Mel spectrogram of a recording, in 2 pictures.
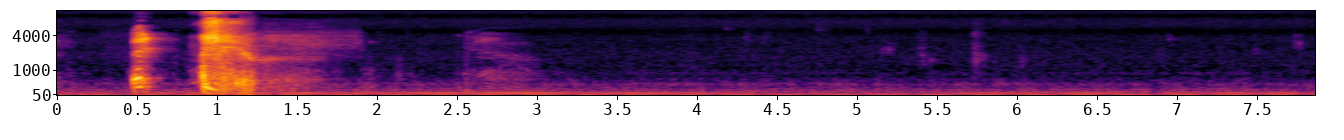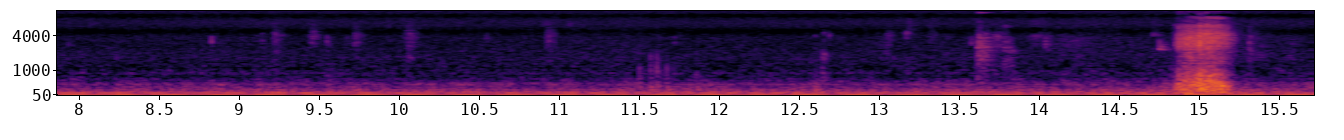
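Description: Two sharp sneezes in quick succession early on, then quiet room noise and one softer sneeze-like burst near the end; allergy sneezing.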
